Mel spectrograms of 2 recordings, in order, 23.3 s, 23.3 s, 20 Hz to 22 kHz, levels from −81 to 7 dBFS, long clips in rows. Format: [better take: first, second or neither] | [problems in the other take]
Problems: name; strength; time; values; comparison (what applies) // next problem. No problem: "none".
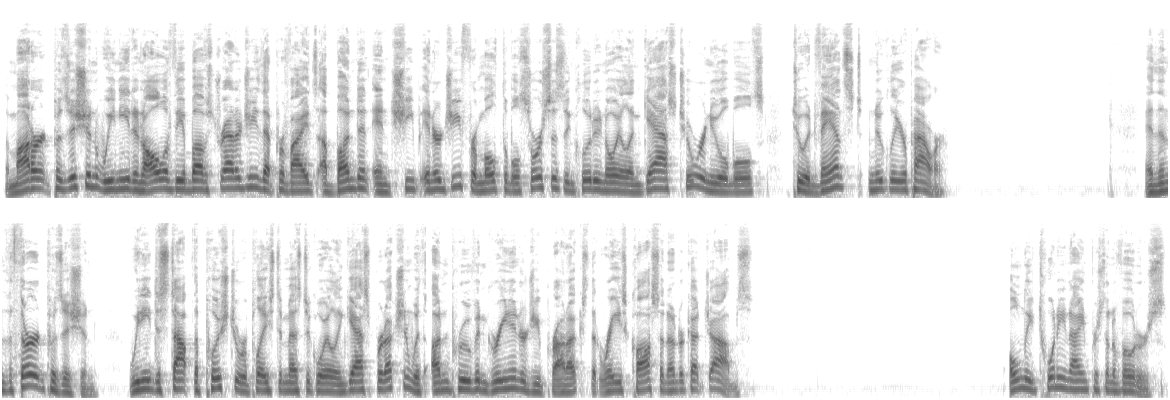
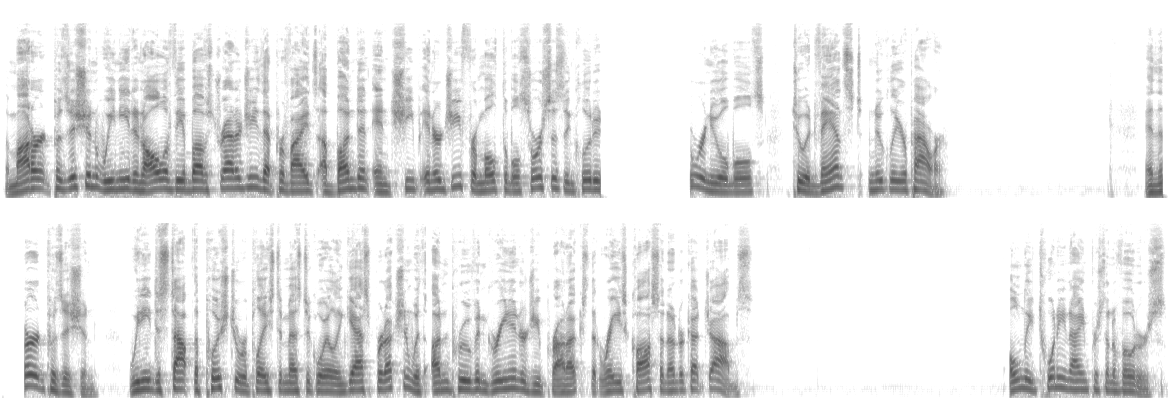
first | audio cutting out; at 6 s for 1 s and at 12 s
